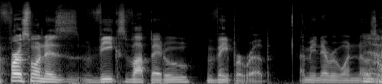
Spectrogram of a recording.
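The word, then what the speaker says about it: VapoRub: Yeah, but Vaporu is also wrong because they're trying to pronounce vapor rub.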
